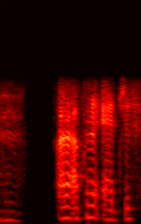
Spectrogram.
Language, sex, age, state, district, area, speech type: Bengali, male, 60+, West Bengal, Paschim Bardhaman, urban, conversation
